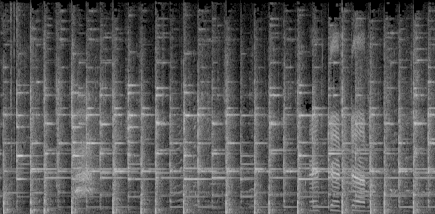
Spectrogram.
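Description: Topeng monyet street-show percussion: a steady beat of drum and small gong strikes, about three a second, over ringing metallic tones.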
